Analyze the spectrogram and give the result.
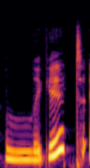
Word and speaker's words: Liggett: The next one that I read was called The Gracier by Kim Liggett, I think is how you say her last name. Liggett, L-I-G-G-E-T-T. The Gracier.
